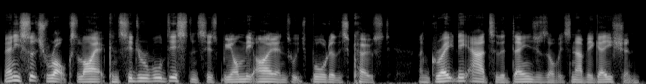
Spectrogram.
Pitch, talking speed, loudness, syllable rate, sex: 120 Hz, 215 wpm, -21 LUFS, 6.1 syllables/s, male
